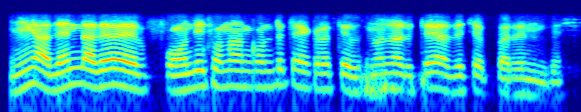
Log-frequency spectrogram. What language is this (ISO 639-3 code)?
tel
